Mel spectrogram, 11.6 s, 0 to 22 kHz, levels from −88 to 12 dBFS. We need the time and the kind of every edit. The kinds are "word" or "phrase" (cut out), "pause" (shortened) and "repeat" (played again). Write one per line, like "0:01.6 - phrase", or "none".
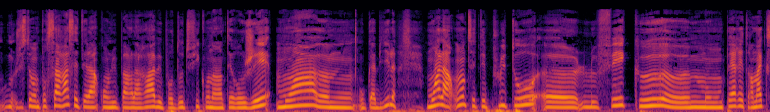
0:01.5 - word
